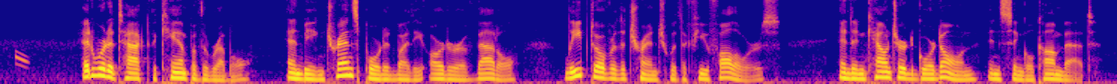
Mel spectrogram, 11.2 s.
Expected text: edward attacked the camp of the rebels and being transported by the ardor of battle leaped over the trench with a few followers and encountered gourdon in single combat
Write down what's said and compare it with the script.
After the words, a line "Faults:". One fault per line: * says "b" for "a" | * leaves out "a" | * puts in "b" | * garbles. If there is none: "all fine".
edward attacked the camp of the rebel and being transported by the ardor of battle leaped over the trench with a few followers and encountered gourdon in single combat
Faults:
* says "rebel" for "rebels"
